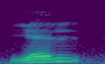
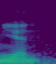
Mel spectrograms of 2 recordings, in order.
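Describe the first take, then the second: First: The n merges into a doubled l sound. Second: The syllable ends with a clear n sound. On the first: The speaker calls it right. "نون تبدیل میشه به لام" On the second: The speaker calls it wrong. "نمیگیم ین"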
